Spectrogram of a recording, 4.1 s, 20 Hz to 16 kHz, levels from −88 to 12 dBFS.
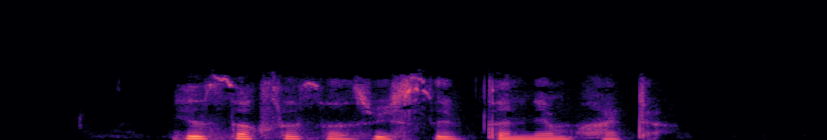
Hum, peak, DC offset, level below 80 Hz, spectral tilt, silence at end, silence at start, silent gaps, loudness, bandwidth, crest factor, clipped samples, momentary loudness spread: none; -8 dBFS; under 0.1%; -70 dBFS; -5 dB/octave; 0.85 s; 0.9 s; none; -27 LUFS; 7.8 kHz; 22 dB; under 0.1%; 15 LU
